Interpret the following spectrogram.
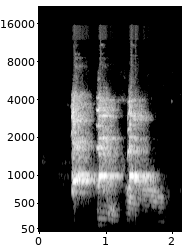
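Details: Four-week-old Cavalier King Charles Spaniel puppies from Daisy's litter in their indoor pen: three loud, high yelps in quick succession, each held about a third of a second and falling slightly at the end, with a quiet room behind.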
